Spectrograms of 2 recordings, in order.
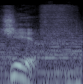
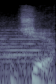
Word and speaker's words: GIF: as the reborn Champion it's pronounced GIF huh do JF like the peanut butter the Creator said so that's dumb it's Graphics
